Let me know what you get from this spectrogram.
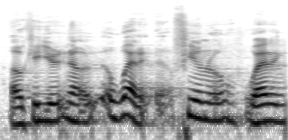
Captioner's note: none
